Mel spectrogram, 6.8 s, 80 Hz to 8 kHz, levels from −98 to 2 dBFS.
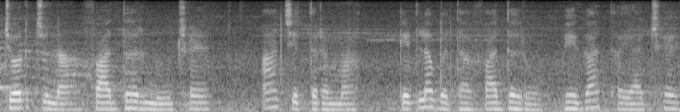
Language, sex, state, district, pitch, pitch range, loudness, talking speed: Gujarati, female, Gujarat, Gandhinagar, 170 Hz, 155-175 Hz, -18 LUFS, 115 wpm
